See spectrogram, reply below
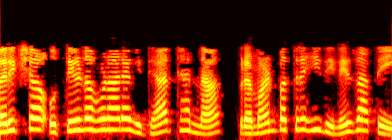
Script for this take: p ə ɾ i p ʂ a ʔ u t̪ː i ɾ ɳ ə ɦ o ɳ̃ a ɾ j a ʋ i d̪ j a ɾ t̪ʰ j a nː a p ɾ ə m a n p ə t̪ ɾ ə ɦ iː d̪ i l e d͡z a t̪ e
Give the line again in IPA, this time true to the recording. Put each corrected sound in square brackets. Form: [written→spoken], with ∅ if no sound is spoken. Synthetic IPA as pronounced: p ə ɾ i [p→k] ʂ a ʔ u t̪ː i ɾ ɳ ə ɦ o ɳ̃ a ɾ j a ʋ i d̪ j a ɾ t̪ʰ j a nː a p ɾ ə m a [n→ɳ] p ə t̪ ɾ ə ɦ iː d̪ i l e d͡z a t̪ e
